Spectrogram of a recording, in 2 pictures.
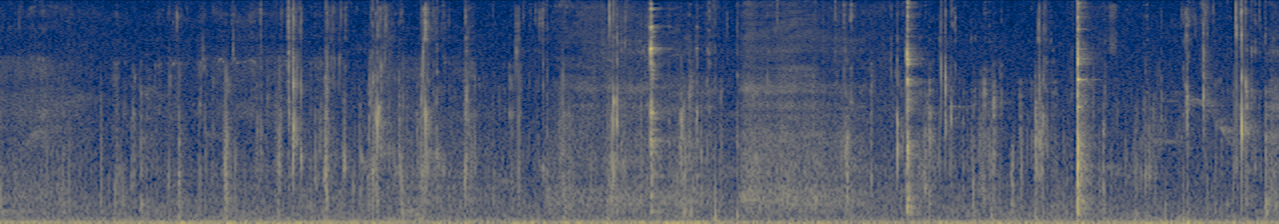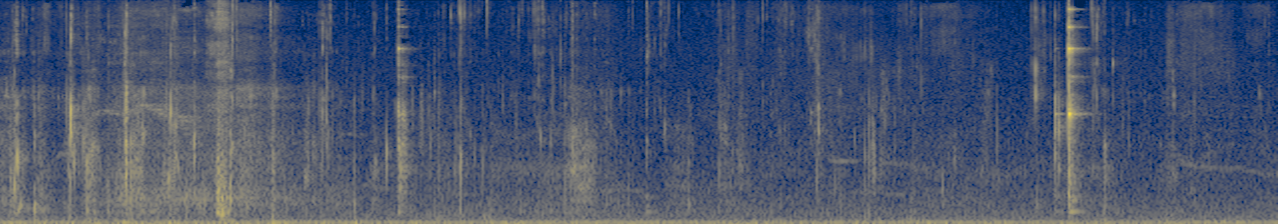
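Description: Two people chewing soft pan-fried dumplings filled with potato and mushrooms, close to the microphone, with wet mouth sounds and scattered sharp clicks; the loudest clicks come near the end.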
